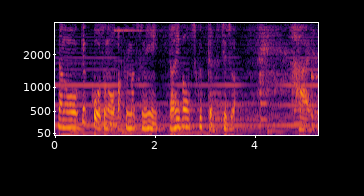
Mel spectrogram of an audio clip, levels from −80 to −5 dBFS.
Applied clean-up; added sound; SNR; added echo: none; Wind instrument, woodwind instrument; 12 dB; reverberation time 0.7 s.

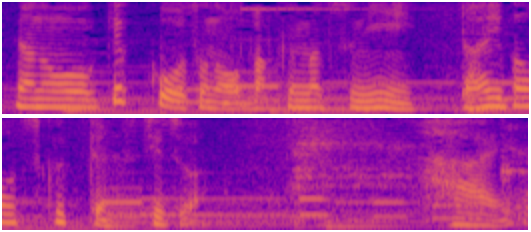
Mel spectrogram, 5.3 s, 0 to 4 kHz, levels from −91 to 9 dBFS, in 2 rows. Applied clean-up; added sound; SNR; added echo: none; none; none; none.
